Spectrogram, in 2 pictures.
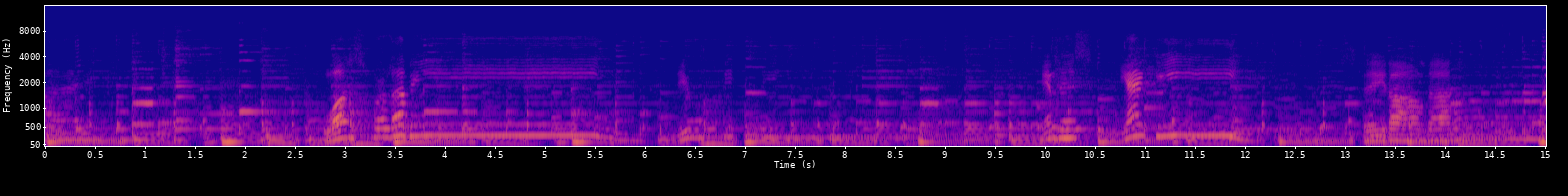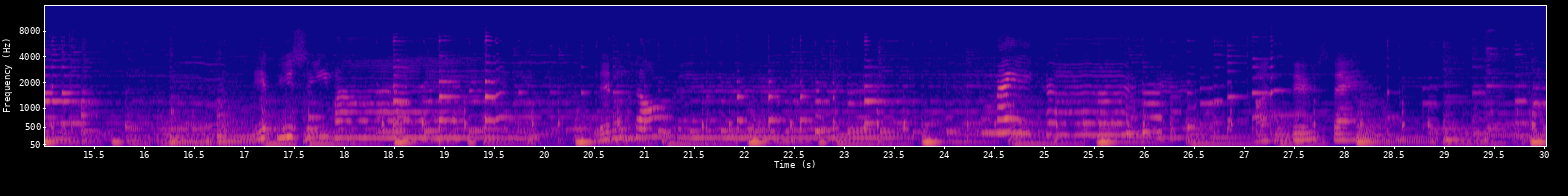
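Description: Live bluegrass band of banjo, mandolin, fiddle, guitar and bass playing an instrumental break between sung verses, with a walking bass line under the plucked lead.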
